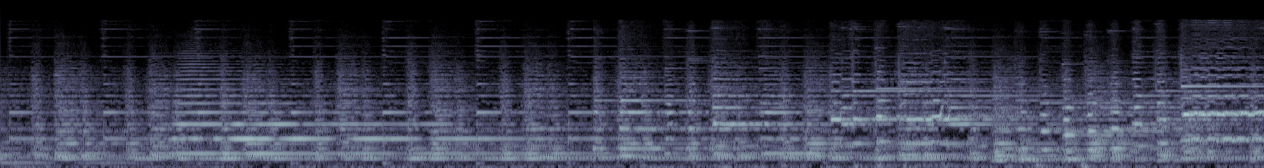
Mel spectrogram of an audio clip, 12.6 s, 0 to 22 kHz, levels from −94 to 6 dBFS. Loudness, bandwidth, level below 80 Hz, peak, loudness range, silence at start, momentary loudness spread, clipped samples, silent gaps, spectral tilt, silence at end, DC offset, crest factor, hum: -30 LUFS; 14 kHz; -56 dBFS; -14 dBFS; 5 LU; 0 s; 10 LU; under 0.1%; none; -4.5 dB/octave; 0 s; under 0.1%; 16 dB; none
